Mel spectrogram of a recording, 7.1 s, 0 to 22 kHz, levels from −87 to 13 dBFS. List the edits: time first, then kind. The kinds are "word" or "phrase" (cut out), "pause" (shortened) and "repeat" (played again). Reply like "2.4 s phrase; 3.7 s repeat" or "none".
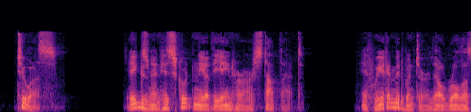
2.2 s word; 4.2 s word; 5.8 s word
